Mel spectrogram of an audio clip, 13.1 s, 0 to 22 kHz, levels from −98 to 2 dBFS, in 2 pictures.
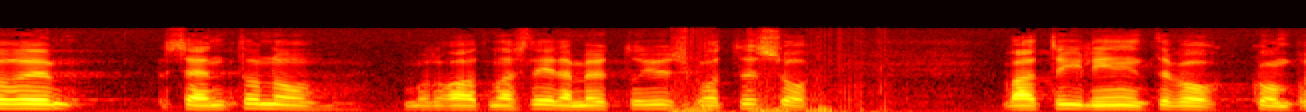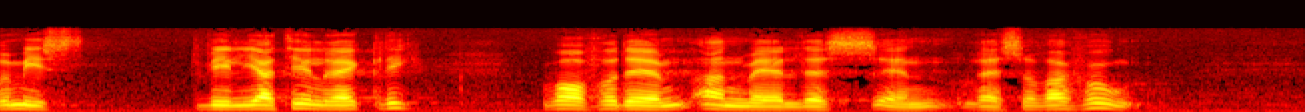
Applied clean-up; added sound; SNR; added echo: none; Tearing; 18 dB; none.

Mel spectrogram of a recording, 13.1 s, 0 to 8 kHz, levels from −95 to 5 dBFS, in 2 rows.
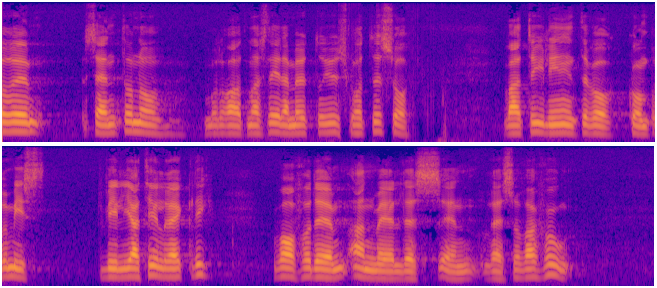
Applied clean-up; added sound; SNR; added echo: neural mask model Resemble Enhance denoiser.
